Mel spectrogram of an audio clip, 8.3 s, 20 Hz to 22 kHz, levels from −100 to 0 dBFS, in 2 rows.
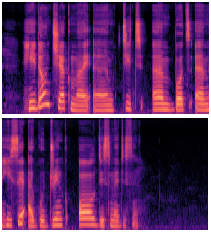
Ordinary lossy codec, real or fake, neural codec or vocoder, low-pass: none; real; none; none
